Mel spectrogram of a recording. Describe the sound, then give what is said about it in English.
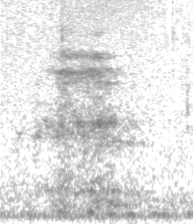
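A single drawn-out yawn with a breathy, slightly voiced rise and fall lasting about half a second, and no talking around it. “and I just realized I yawned on my own show.”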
